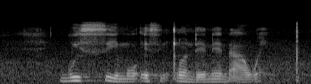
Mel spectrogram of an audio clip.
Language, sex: Zulu, male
